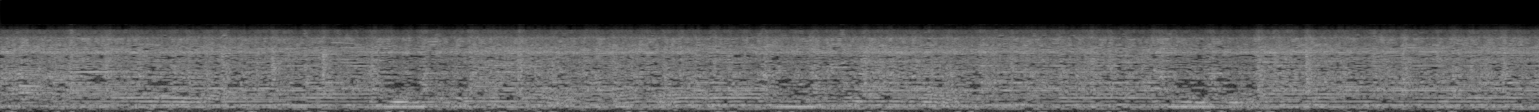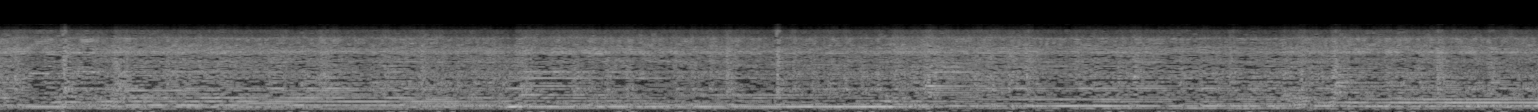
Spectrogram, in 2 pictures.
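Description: Band practice recording, instrumental: strummed electric guitar chords with bass guitar underneath, playing steadily.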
